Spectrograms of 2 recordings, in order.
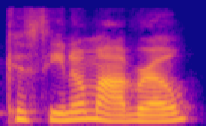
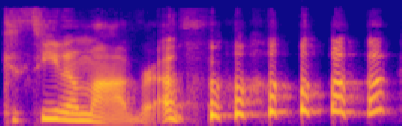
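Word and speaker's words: Xinomavro: that makes sense right the beginning when you're saying the X it's easiest to try to say this if you think that it starts with like Casino k a s i n o that's how I've taught myself how to say this I just kind of say it a little quicker so it's just Casino mavo hopefully that helps in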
